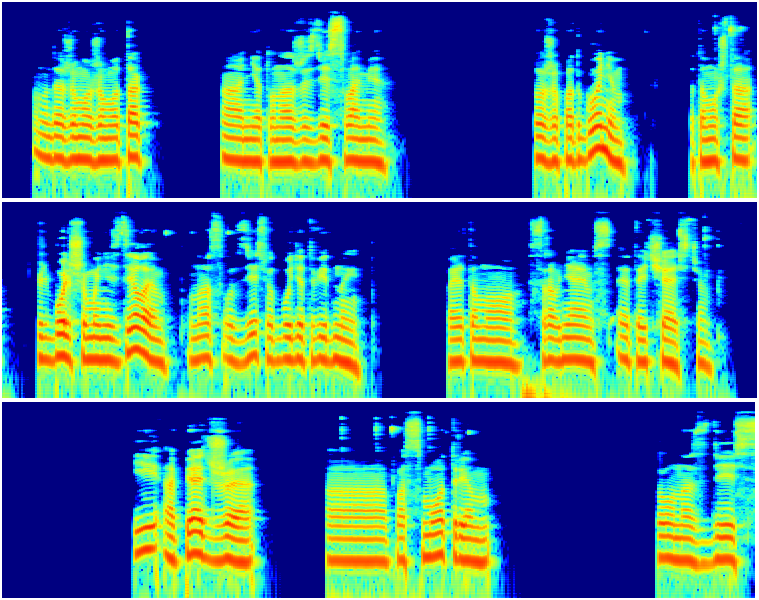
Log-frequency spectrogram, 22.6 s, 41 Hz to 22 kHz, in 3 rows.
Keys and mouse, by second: 6.3 click, 7.5 shift+x, 7.5 shift+z, 8.2 middle click, 9.0 shift+middle click, 9.5 middle click, 14.0 middle click, 14.5 Tab, 15.4 middle click, 19.0 shift+z, 19.5 shift+middle click, 20.5 middle click, 21.4-22.0 middle drag, 22.2 middle drag.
